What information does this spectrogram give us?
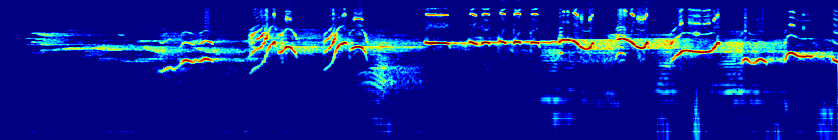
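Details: Oriental magpie-robin in relaxed 'ngeplong' song, used to rouse emotion and breeding drive: a soft start builds into twisting whistled slurs, then a sustained high whistle with fluttering and descending notes.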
